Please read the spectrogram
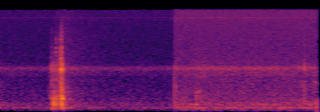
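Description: Low room tone broken by one short sharp click, likely a mouse click, a little under a second in. A faint steady hiss starts about halfway through.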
